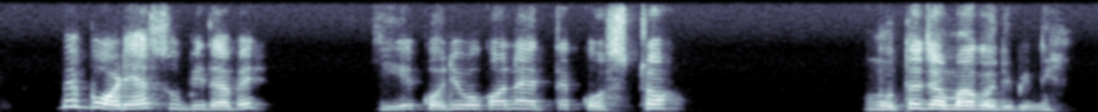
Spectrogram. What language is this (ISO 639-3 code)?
ori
